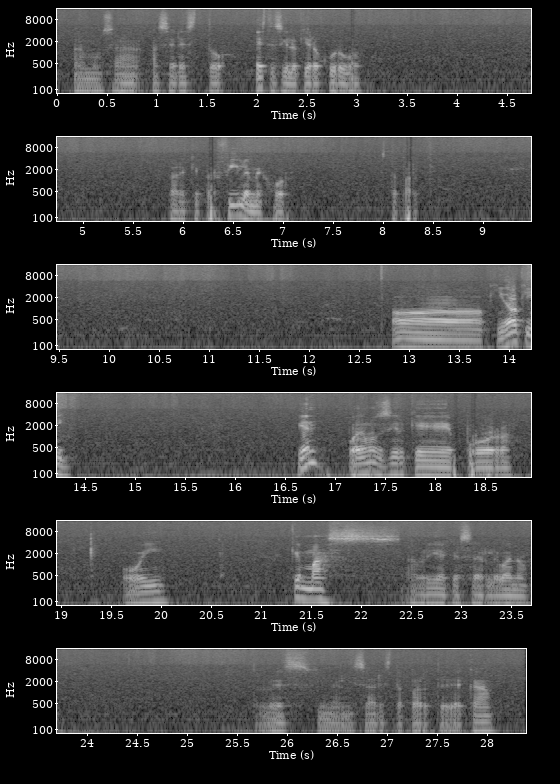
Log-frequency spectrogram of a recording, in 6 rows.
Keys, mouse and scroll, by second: 0.0 click, 1.9 click, 4.2-5.4 drag, 5.6-8.7 drag, 9.1 click, 10.3-12.7 drag, 13.8 click, 17.5-19.0 drag, 19.5-20.1 ctrl+scroll down 2, 24.4 click.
